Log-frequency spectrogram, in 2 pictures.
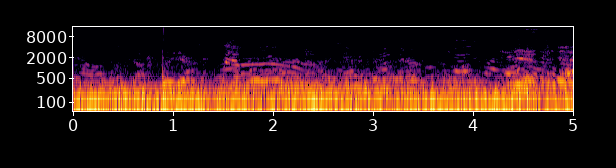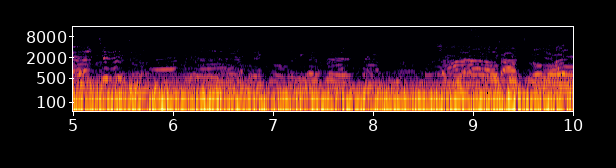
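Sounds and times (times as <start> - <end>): cable car cabin rumble: 0.0 - 10.0
people talking: 0.0 - 10.0.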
